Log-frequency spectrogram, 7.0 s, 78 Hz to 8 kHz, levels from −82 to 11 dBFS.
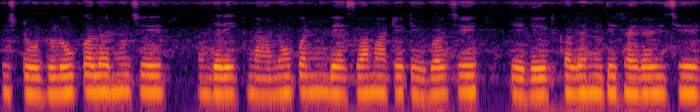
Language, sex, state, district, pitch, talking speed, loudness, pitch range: Gujarati, female, Gujarat, Gandhinagar, 170 Hz, 180 wpm, -17 LUFS, 165-175 Hz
